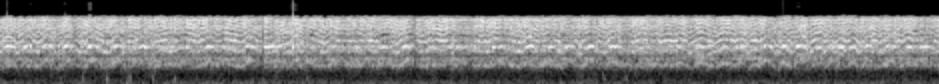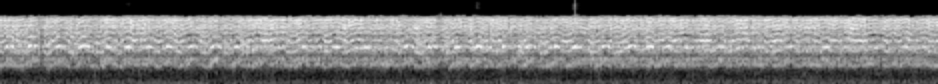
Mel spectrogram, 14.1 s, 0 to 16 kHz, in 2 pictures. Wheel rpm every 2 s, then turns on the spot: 220, 230, 220, 210, 230, 230, 230.
none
